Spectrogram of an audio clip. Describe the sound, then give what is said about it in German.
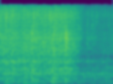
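Water hisses and sizzles in a hot pan as it deglazes, loosening the burnt-on residue, a steady loud crackling hiss that holds for over a second before easing off slightly toward the end. No one speaks. “Und bei dem Zischen löst sich das Angebrannte.”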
